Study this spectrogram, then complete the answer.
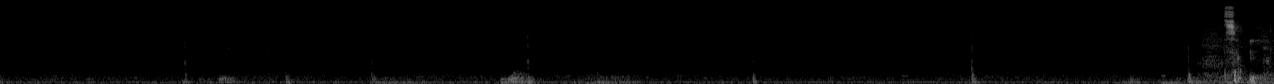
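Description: A pen taps softly as small beads are placed onto a plastic sheet.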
